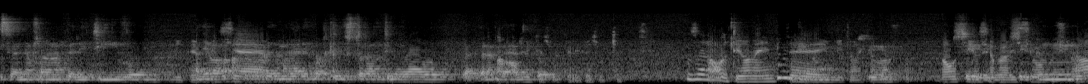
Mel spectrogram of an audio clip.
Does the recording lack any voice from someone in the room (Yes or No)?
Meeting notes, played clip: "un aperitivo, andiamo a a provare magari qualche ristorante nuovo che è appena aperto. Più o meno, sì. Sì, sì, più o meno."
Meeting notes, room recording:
No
